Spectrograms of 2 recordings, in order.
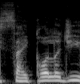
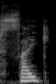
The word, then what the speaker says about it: psych: भी English word हो उसमें पी साइलेंट क्यों होता है पी लेटर साइलेंट क्यों होता है और इस सवाल का जवाब हमें मिलता है साइक के ग्रीक रूट से साइक एक ग्रीक लैंग्वेज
